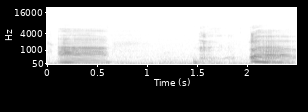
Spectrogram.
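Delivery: words broken by a burp. Real, not acted. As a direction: burp through it after a big swig. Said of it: "I'm burping here".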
